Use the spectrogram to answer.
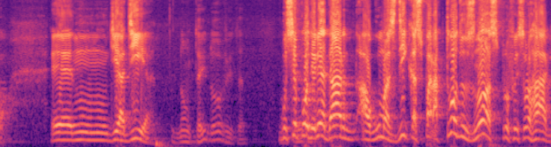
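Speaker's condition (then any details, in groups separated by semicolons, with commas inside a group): No condition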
